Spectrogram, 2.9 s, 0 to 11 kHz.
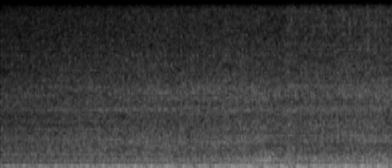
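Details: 2010 GMC Yukon Denali XL, L94 6.2 V8, 121,000 miles; steady, even low rumble with a smooth firing rhythm, no knocks or ticks. Engine sounds good, clean and healthy. Normal idle.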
